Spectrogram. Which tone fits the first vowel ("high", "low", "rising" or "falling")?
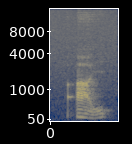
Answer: low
